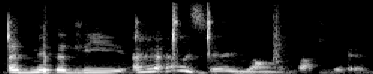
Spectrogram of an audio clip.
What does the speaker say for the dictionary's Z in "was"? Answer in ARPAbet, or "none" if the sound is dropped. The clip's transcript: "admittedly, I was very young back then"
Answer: Z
